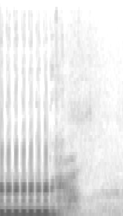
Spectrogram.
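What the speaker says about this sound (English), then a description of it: "It's called a lip roll or a lip trill." A voice does a brief lip trill as a vocal warm-up, a buzzing, fluttering hum lasting under half a second that quickly fades, with no talking.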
